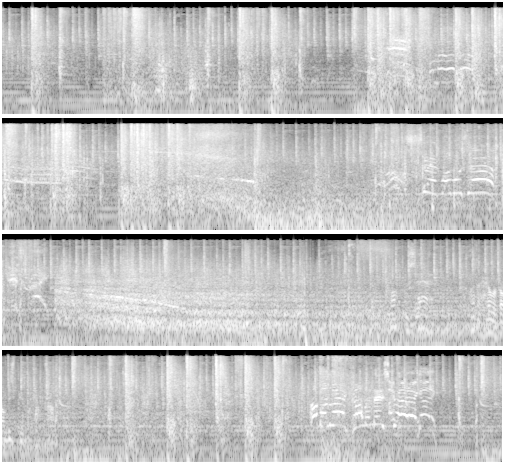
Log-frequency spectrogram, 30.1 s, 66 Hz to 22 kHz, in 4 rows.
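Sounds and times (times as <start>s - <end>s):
explosion rumble: 1.9s - 4.4s, 6.8s - 28.3s.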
